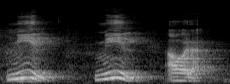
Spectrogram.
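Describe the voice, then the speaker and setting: A woman teaching a Bible lesson through stories, animated and often pausing on "este" and restarts. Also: creaky, roomy sound. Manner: animated storytelling, often rising in pitch to act out quotes; frequent filler "este" and restarts.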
